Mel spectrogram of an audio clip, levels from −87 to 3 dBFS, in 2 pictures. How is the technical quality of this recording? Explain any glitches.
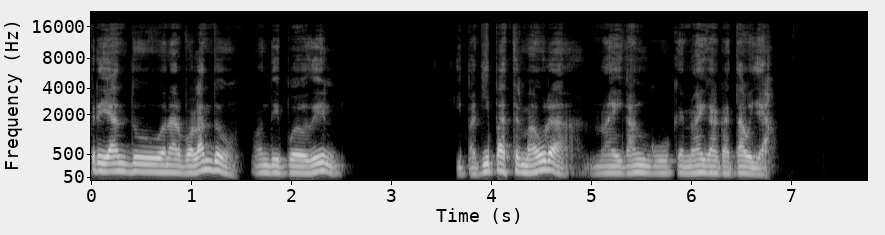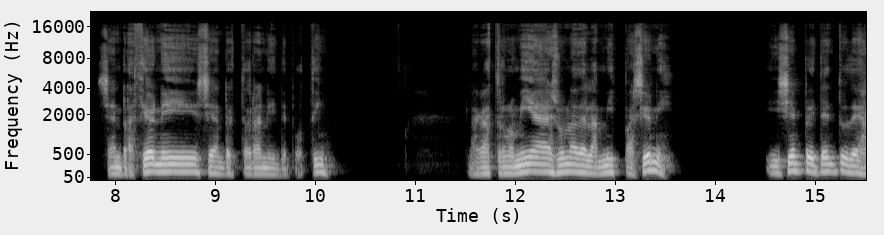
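Nothing here trips me up: I listened to the speech with an ear out for glitches and didn't catch a single one.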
